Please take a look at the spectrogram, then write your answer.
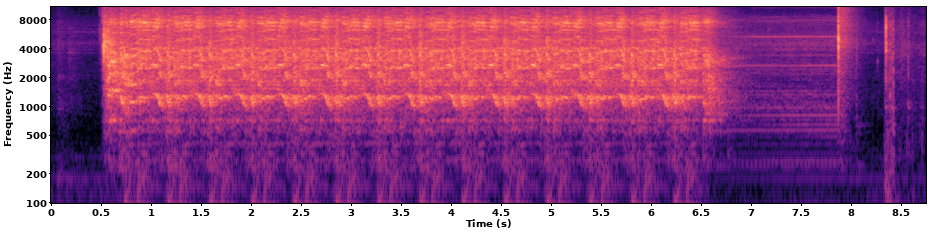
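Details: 2009 Kawasaki Ninja 650R being revived after sitting, with a newly fitted fuel pump, level sender, hose and tank. The starter cranks evenly, about 2.5 compressions a second for six seconds, without firing. The FI light shows no fuel pressure. It has spark; the owner is unsure whether the pump or injectors work.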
